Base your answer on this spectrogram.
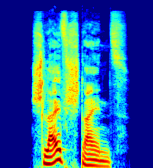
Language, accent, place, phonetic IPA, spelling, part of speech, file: German, Germany, Berlin, [ˈʃlaɪ̯fˌʃtaɪ̯ns], Schleifsteins, noun, De-Schleifsteins.ogg
- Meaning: genitive singular of Schleifstein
